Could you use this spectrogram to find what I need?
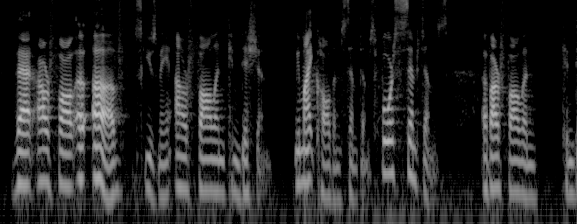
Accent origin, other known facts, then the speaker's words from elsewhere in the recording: United States; I'm proud to be an American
